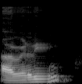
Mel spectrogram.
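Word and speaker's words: abrdn: las perspectivas de aberdeen es aberdeen se escribe adn pronuncia aberdeen y yo trabajo en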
